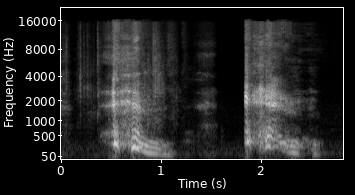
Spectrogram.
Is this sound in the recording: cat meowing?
no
